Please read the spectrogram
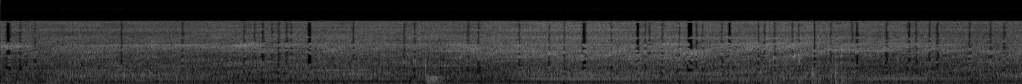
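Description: Model train running along its track, heard from a camera riding on it: a steady whirr with a low hum and a brief knock about four seconds in.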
